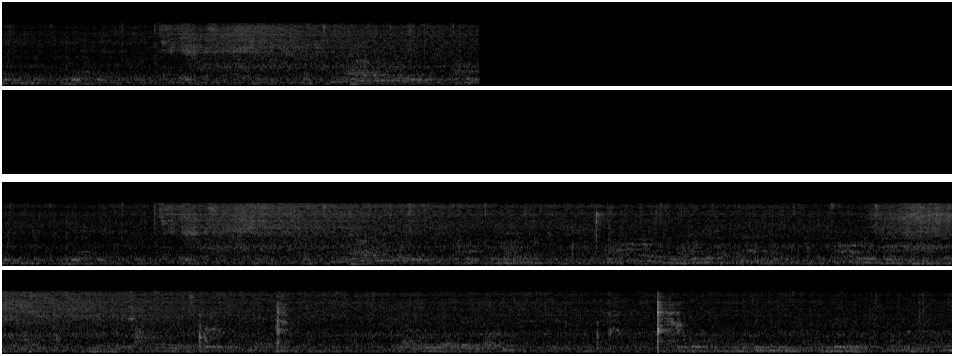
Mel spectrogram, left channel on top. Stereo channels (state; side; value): drops out; left; at 4.8 s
